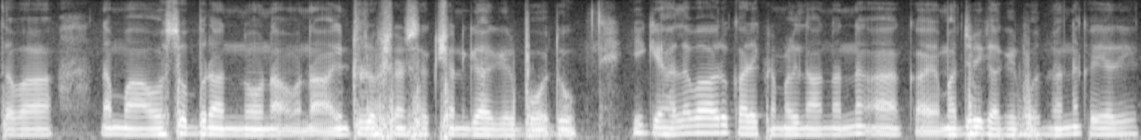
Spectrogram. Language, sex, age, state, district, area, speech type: Kannada, male, 18-30, Karnataka, Udupi, rural, spontaneous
